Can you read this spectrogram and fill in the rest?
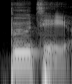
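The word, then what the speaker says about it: Boutte: this is a name that if I mispronounce it, it's going to sound like, frankly, like I'm saying but, and I don't want to do that. Booty.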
